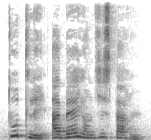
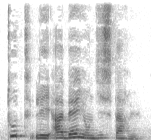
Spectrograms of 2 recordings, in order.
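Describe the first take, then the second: Both takes have the same delivery.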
